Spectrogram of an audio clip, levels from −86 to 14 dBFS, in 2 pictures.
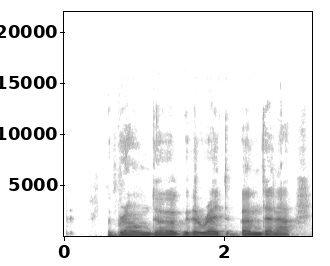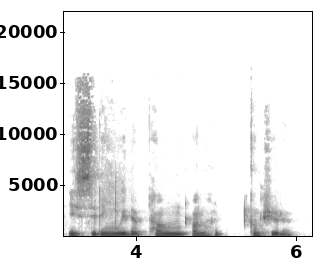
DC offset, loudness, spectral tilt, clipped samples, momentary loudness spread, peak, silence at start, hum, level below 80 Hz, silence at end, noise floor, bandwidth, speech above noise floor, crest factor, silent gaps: under 0.1%; -22 LUFS; -6 dB/octave; under 0.1%; 12 LU; -6 dBFS; 0.55 s; none; -62 dBFS; 0.25 s; -59 dBFS; 16 kHz; 38 dB; 16 dB; none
